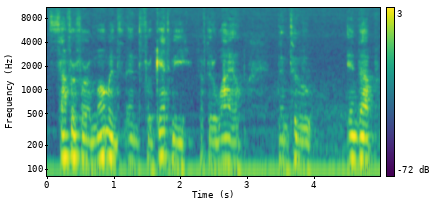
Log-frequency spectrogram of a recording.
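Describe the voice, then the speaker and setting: Role-playing a brooding, guilt-ridden young male vampire, a let's player delivers a hesitant, repetitive improvised monologue over video game ambience. His medium-pitched voice is steady and darkish at a moderate pace, on a low-quality recording with a little hiss or hum.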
